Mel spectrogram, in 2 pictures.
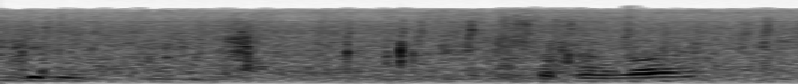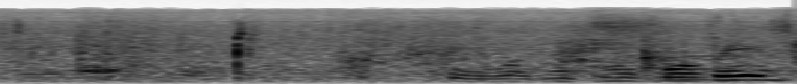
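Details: Hungry baby monkey Lucie begging its mother for milk: a series of short, wavering, squeaky cries, some bending up and down in pitch, scattered across the clip with a louder warbling squeal near the end over faint outdoor background.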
